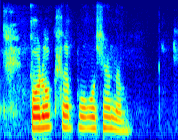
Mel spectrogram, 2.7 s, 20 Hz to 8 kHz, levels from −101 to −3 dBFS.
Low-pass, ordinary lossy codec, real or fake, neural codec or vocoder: 7.2 kHz; Opus, 32 kbps; fake; vocoder, 22.05 kHz, 80 mel bands, HiFi-GAN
